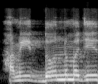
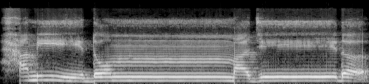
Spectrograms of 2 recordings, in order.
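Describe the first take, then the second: First: The first word ends with an n sound. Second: The first word ends with an m sound. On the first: The speaker calls it wrong. "हमीदुन मजीद नहीं पढ़ना" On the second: The speaker calls it right. "अब दाल को मीम के साथ मिलाएंगे"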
